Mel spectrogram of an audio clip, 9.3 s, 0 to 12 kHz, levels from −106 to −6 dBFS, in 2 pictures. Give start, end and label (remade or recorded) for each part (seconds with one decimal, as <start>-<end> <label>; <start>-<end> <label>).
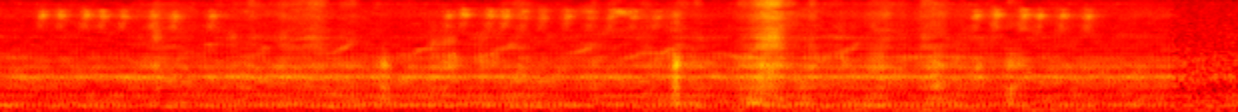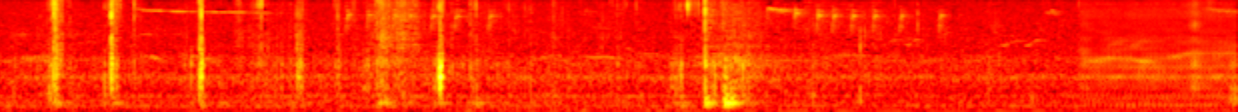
0.0-4.4 remade; 4.4-8.7 recorded; 8.7-9.3 remade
